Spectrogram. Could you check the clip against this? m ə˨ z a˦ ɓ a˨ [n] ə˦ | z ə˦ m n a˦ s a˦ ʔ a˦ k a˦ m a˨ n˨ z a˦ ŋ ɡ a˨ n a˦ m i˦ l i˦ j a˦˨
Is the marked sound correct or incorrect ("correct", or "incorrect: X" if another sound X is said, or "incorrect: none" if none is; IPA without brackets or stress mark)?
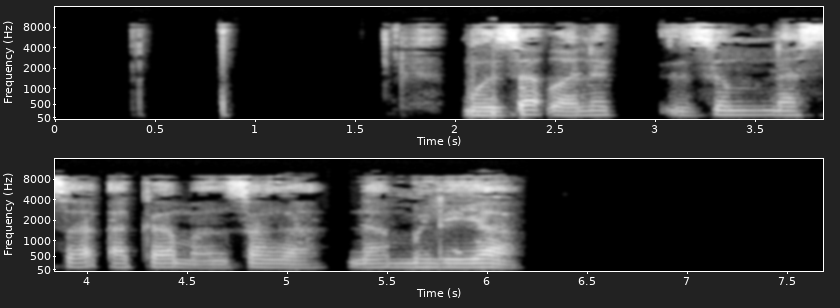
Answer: correct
